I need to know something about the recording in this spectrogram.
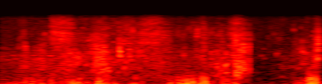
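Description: Water splashing and sloshing in irregular bursts as a dog paddles through a lake, with wind rumbling on the microphone.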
